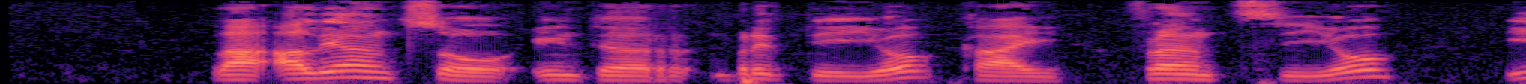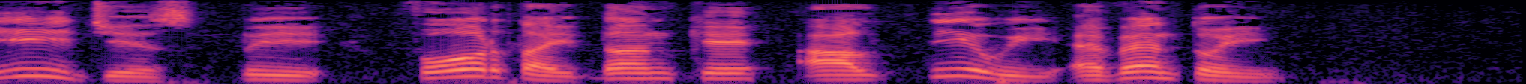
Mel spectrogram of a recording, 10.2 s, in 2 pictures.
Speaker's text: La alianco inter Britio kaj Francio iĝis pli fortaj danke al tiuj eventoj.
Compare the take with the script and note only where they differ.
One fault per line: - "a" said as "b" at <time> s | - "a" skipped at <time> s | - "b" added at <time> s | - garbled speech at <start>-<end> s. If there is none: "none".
none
